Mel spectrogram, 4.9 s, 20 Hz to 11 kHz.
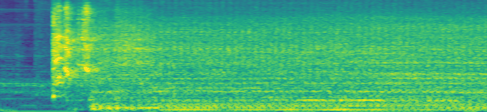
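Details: Suzuki V-Strom 250 motorcycle with 136 miles starts within half a second and settles into a smooth, even idle, with music behind; healthy start and idle.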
